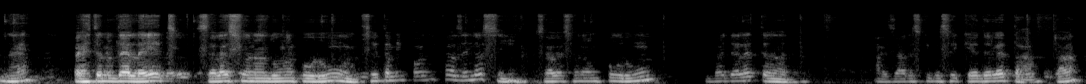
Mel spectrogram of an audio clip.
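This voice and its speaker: A man walks viewers through a software lesson step by step, checking in with them often. His voice is very dark and mellow. It also sits a little high for a man. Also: rough recording. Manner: explanatory, checks in often with tag questions. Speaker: software instructor. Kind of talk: screen-recorded tutorial.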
